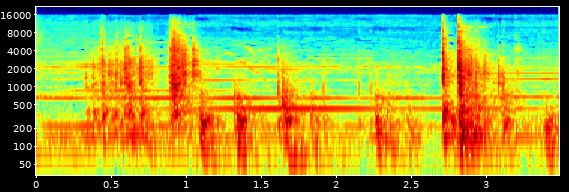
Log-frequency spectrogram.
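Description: Several dull knocks on a door, spaced irregularly with a couple of firmer raps, over a low steady hum, otherwise quiet.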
